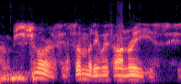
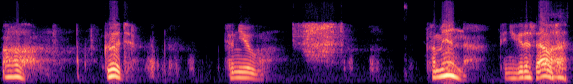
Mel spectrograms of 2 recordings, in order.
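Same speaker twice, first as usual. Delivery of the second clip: eager prisoner; 7 semitones higher, slower than usual. Acted. Prisoner player pleads in character.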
